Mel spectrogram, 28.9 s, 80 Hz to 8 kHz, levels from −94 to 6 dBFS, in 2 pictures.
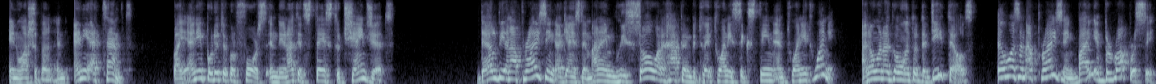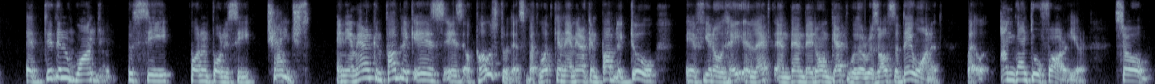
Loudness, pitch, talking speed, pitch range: -24 LUFS, 175 Hz, 195 wpm, 155-225 Hz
